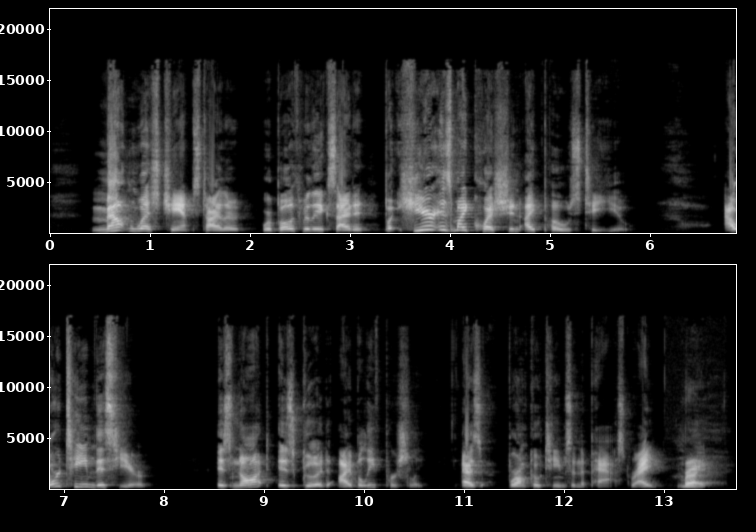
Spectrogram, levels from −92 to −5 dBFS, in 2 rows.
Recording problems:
thin; somewhat; fading below 300 Hz

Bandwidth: 17 kHz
